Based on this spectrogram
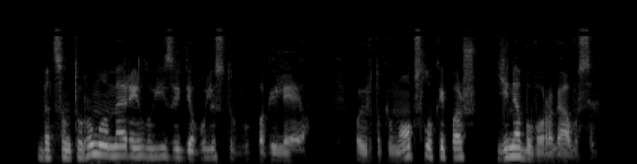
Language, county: Lithuanian, Alytus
